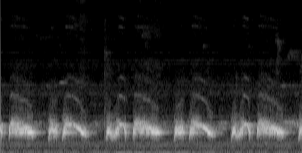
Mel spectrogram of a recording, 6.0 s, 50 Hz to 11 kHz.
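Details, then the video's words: Spotted dove recorded at home calling in the kuk gantung style, used as a lure: low mellow coos in paired notes, a short kuk then a longer rolling coo, repeated steadily about once a second, with a faint indoor hum. "PIKAT 2 KUK/ GUK GANTUNG tekukur/derkuku GACOR"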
